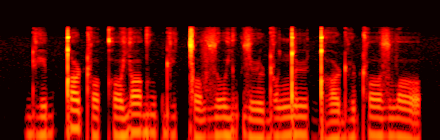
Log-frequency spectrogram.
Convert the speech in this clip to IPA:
ɖʱ e b ǃ ɒː ʈʰ ɔ kʰ ɔ j ɒː ɡ uː p ɖʱ e ǀ ɔ v z oː j u ʔ z øː ɖ ɔ ŋ͡ǃ øː ɡ͡ǃ ɒː ɖʱ ø ʈʰ ɔː z v ɔ

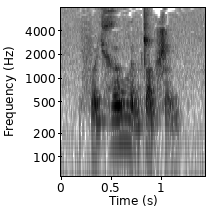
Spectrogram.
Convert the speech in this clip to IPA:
f ə˨˩˨ j ɣ ə˧ w l ə˧˥ m ʈ a˨˩˨ w ʂ ə˨˩˦ w

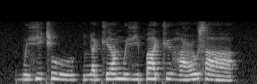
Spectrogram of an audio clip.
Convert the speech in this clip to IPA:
b ɤ fʲ ɘ c uː | ʎ ɑ kʲ ɑ ŋ u vʲ ɘ ɓ a kʲ ɤ ɦ a ʕ u s aː

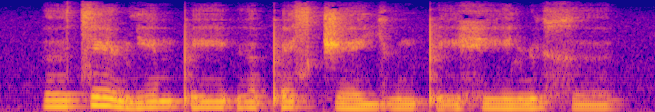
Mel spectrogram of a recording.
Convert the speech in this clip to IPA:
əː˧ t͡s ɛː˦˨ ɳ lʲ ɛː˧ m pʼ eː˧ ʔ ʏ˧ ɐ̯ pʼ ɛ˧ s t͡ʃ ɛː˨ j ʏː˨ m pʼ e˨˦ h eː˧ lʲ ɳ ʏ˦ x ə˦

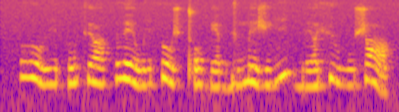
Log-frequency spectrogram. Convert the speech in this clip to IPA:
ɣ o ɣ i θ u kʲ ɒ | ð e w i θ o ʒ tʼ o b ɾʲ æ b ɡʲ u m e ʒ j i | b e ɐ̯ xʲ u v u ʃ ɒ

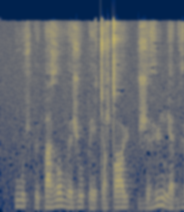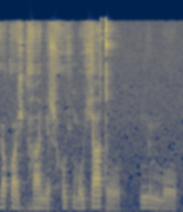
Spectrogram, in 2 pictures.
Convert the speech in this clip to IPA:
β u˧ ç p ɨ˨ p a˧ ɣ o˦ β ɘ˧ ʒ u˧ p e˨ t ʏ˧ ʒ tˤ y˦ | ʒ ɘ˨ ɦ y˦ ɲ ɛ˨ bʱ ɨ˦ qʷ e˦˨ ʒ ɡʱ a˧ ɲ ɛ˨ ɬ h o˦ ç m o˨˦ ç a˦ t o˨ | ɲ ʏ˦ mː o˨

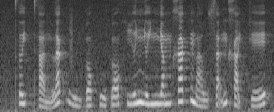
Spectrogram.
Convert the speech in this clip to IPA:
t̪ʰ ə˧ j t̪ʰ a˧˩ n l a˦˥ k̚ v ɨ̤˨˩ m ɗ ɔ˨˦ k ṳ˨˩ ɗ ɔ˨˦ x i˨˦ ə̯ ɲ ə˧ j ɲ a˧ m x a˦˥ k̚ m a̤˨˩ w s a̰˧˥ n x a̰˧˨ j k e˨˦

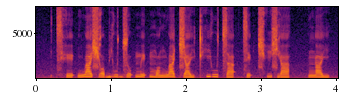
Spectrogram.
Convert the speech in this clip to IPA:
t͡sʰ e˨ ʔ ŋ w a˦ ɕ ɔ˧ b j u˦ d͡z o˦ ʔ m e˦ ʔ m ɔ˧ n̪ w a˦ t͡ɕ a˨˩ j kʰ j u˥˧ t͡s a˨ ʔ t͡s e˦ ʔ t͡ɕʰ i˥˧ ɕ j a˥˧ | ŋ a˥˧ j

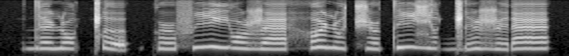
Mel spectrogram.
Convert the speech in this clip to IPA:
d ɛ ɳ ɔ ǁ ə | k ə˞ f i j ɔ ʐ æ h ʌ ɳ ʊ t͡ʃ ə˞ t i ʑ ʌ ɡ͡ǁ ɪ ʐ ɪ ɾ æ

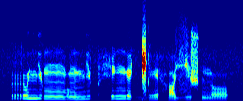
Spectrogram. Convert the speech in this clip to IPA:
r u˦ nʲ o˧ ŋ ŋ͡m o˧ ŋ nʲ e˦ p h i˦ ŋ e˧ ɡ͡ǁ e˧ h ɒ˨ zʲ u˦ ʃ n o˧

